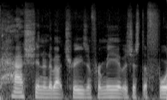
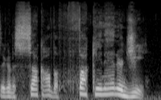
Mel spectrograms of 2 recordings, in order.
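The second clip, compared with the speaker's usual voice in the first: mock high shout, punching stress on "energy"; 7 semitones higher, 3 dB quieter than usual. Retelling what a man said about pruning branches: imitating someone yelling, stress on ENERGY. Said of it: "And he yells".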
